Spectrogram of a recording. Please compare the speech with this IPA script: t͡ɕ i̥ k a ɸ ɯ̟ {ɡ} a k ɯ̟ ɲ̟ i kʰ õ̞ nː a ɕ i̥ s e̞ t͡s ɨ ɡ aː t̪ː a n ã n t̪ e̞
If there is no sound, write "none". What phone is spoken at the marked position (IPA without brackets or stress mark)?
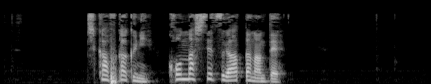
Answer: k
